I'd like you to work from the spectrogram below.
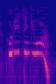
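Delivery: mock-offended, voice lifted high; rude challenge. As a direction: answer rudeness with a high-pitched huff. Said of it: "talking at you all rude".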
